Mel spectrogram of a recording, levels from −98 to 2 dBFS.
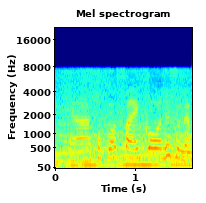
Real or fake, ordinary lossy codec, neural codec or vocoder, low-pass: fake; none; codec, 16 kHz, 6 kbps, DAC; none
